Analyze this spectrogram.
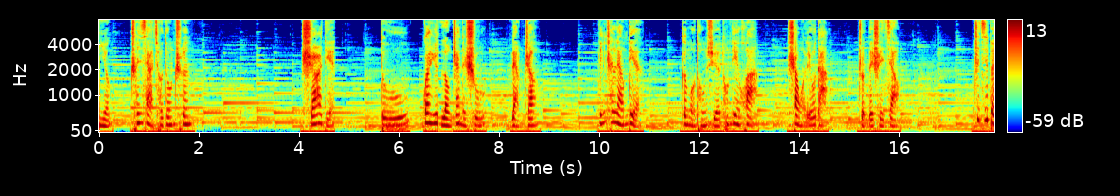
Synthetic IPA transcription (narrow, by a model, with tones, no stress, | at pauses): i˨˩˦ŋ | ʈ͡ʂʰwə˥nɕja˥˩t͡ɕʰjo˧˥ʊt̪ʊ˥ŋʈ͡ʂʰwə˥n | ʂɻ̩˧˥ɐ˞˥˩t̪jɛ˨˩˦n | t̪u˧˥ | kwa˥ny˧˥lɤ˨˩ŋʈ͡ʂa˥˩nd̪ə˩ʂu˥ | ljɑ˨˩ŋʈ͡ʂɑ˥ŋ | li˧˥ŋʈ͡ʂʰɤ˧˥nljɑ˧˥ŋt̪jɛ˨˩˦n | kə˥nmo˨˩ʊt̪ʰʊ˧˥ŋɕɥɛ˧˥t̪ʰʊ˥ŋt̪jɛ˥˧nxwa˥˩ | ʂɑ˥˩ŋwɔ̰˨˩ljo˧˥ʊt̪a˨˩˦ | ʈ͡ʂwə˨˩npe˥˧ɪʂwe˥˧ɪt͡ɕjɑ˥˩ʊ | ʈ͡ʂ̩˥˩t͡ɕi˥pə˨˩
